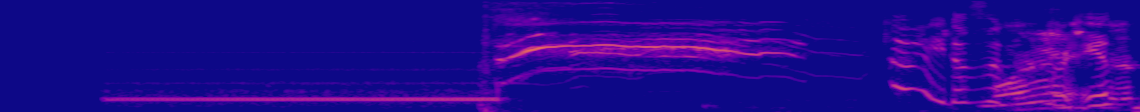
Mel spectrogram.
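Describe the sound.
An outgoing phone call's steady ringback tone hums for about two seconds, then cuts off as a loud, drawn-out voice answers, followed by talking.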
